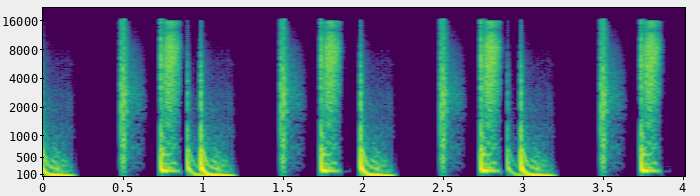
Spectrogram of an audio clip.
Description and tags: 120 bpm kick snare thumper double claps
house, techno, drums, hop, trance, dance, edm, snare, beat, hip, electro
